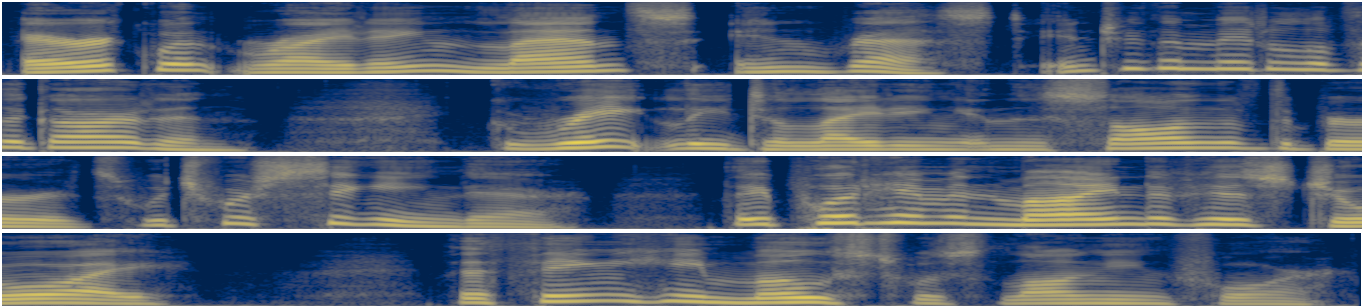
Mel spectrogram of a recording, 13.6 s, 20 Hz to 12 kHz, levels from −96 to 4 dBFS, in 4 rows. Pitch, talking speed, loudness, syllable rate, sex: 205 Hz, 170 wpm, -20 LUFS, 4.4 syllables/s, female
